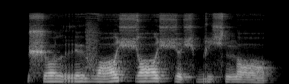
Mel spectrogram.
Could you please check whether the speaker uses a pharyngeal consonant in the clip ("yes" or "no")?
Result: no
